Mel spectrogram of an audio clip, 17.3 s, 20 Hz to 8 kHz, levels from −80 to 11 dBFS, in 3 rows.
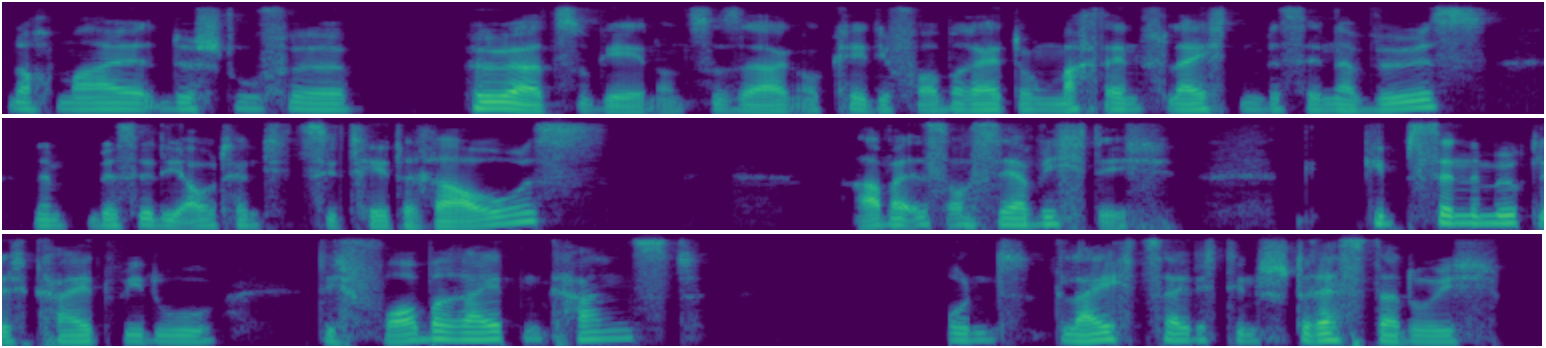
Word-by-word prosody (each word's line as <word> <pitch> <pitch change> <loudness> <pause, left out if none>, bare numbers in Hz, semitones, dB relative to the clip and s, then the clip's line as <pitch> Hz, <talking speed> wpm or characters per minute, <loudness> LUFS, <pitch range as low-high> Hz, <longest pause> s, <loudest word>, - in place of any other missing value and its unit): noch 120 -1 -3
mal 120 -1 +1
'ne 120 -1 -5
Stufe 115 -2 -2 0.4
höher 125 -7 +6
zu 110 - -2
gehen 85 -3 -2
und 95 - -14
zu 105 - -4
sagen: 95 -1 0
„Okay, - - -4
die - - -7
Vorbereitung 110 +1 -1
macht 105 +3 +1
einen 115 -2 0
vielleicht 110 +1 +1
'n 115 - -11
bisschen 110 0 -6
nervös, 115 - -1 0.3
nimmt 110 0 -5
'n - - -14
bisschen 115 +2 -1
die 110 - -1
Authentizität 110 +1 -2
raus, 165 +8 +2 0.8
aber - - +4
ist - - -1
auch 120 - -2
sehr 125 +1 +3
wichtig.“ 135 0 -3 0.7
G 150 - -1
gibt's 145 - +1
denn 155 - +7
'ne 150 - +1
Möglichkeit, 115 -7 0
wie 115 - -3
du 115 +1 -5 0.4
dich - - 0
vorbereiten 145 +2 +3
kannst 155 +4 -2 0.9
und 135 +1 -5
gleichzeitig 130 +1 +2
den 120 - -7
Stress 135 +1 +4
dadurch 110 -1 -1
115 Hz, 155 wpm, -27 LUFS, 110-130 Hz, 0.9 s, denn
